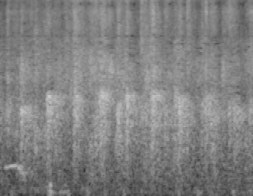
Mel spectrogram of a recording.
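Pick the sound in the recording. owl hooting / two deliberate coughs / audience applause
audience applause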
